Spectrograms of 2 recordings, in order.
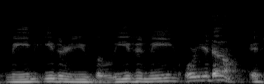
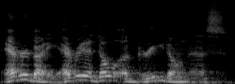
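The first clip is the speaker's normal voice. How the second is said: normal talking voice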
